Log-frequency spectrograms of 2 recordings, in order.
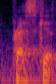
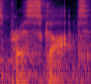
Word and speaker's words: Prescott: And so to distinguish themselves from the British, they adopted another pronunciation, Prescuit. And like we like to say here, Prescuit like a biscuit versus Prescott.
